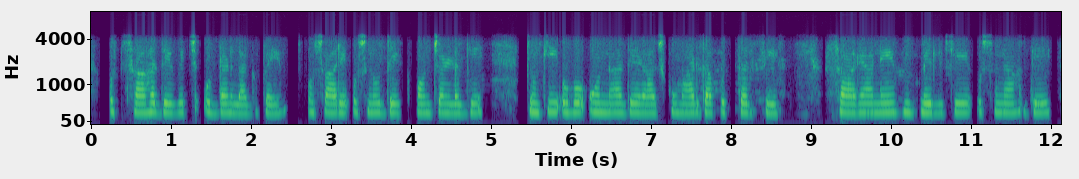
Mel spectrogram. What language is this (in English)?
Punjabi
